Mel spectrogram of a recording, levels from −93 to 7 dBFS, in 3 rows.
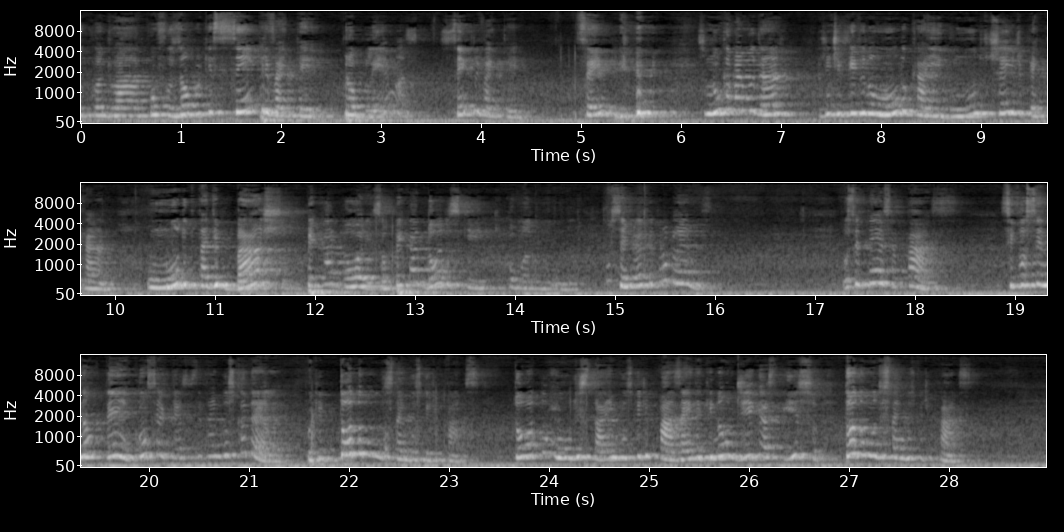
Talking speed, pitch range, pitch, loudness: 180 wpm, 290-355 Hz, 330 Hz, -23 LUFS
